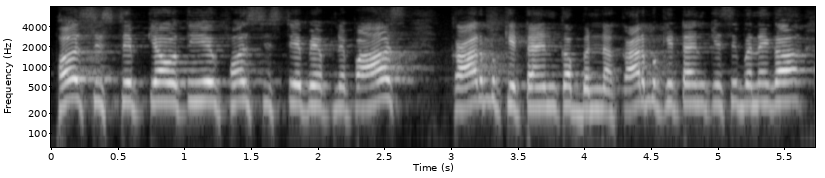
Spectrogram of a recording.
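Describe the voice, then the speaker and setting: A man's voice: very high-pitched, fairly even intonation, brisk, fairly bright tone, big-room sound, dull audio. A man teaching a chemistry class who keeps asking questions and answering them himself, and who gives the molecules voices as if they were chatting friends. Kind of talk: classroom lecture.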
